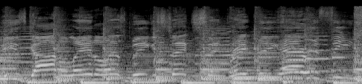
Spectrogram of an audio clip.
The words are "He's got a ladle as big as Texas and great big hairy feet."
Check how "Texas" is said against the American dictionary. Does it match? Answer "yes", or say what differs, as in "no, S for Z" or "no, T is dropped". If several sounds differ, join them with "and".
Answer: no, S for T and S is dropped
